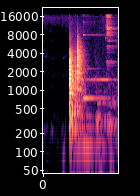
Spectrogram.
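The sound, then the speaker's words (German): After a moment of quiet, dice are rolled and land on a table with a sharp clatter: a hard knock followed by a short rattle and a faint ringing tail. “Okay, ähm, ich würfel für sie mit äh, Verstand dagegen.”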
